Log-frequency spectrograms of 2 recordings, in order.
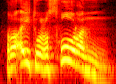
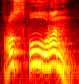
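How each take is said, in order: First: Said in the usual way. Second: عصفورا slowly with the final nun sound ussfurn; teacher slowly sounding out عصفورا with its nun; drawn-out tanwin. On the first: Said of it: "تقول مثلًا". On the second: Shown as a demonstration. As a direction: stretch عصفورا to show the hidden nun. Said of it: "يوجد فتحة ويوجد فتحة أخرى".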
